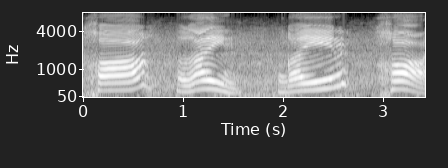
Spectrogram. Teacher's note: एक ही है, हलक के दरमियानी हिस्से से अदा होते हैं। ग़ैन, ग़ैन हलक के मुंह की जानिब वाले हिस्से से अदा होंगे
